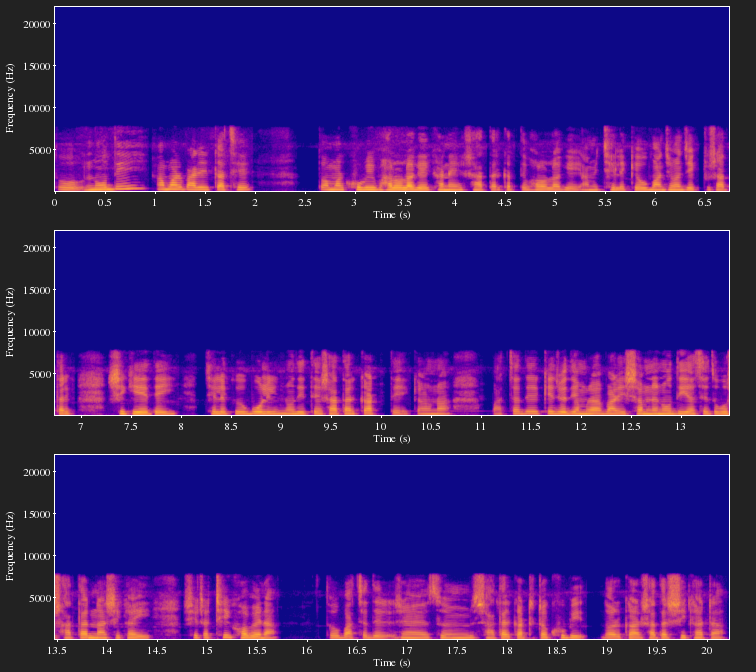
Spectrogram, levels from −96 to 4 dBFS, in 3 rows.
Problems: background sounds at intervals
